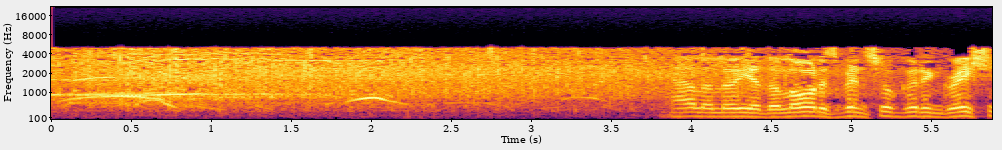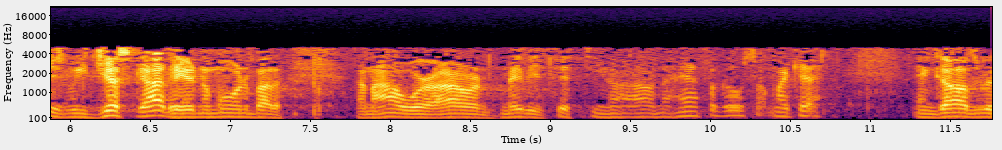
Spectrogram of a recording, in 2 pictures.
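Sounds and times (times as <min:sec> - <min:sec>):
audience applauding: 0:00.0 - 0:05.3
speech: 0:03.9 - 0:11.7.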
